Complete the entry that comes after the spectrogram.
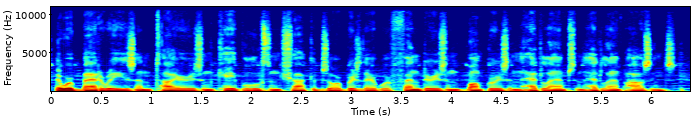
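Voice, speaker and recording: A man narrating a science fiction short story in a measured, literary storytelling manner. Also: very deep voice, steady tone, darkish tone. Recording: music behind the voice.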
